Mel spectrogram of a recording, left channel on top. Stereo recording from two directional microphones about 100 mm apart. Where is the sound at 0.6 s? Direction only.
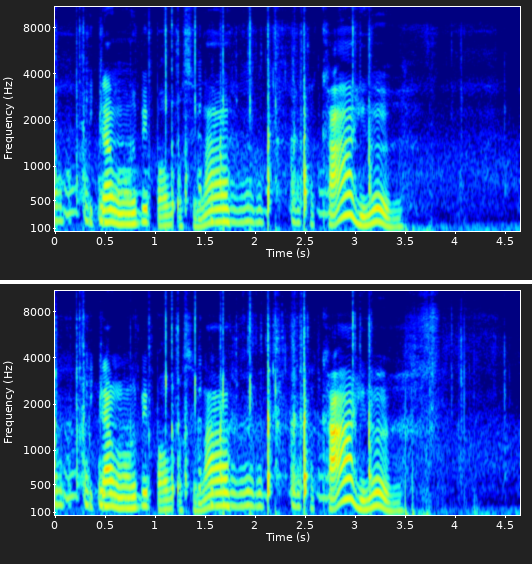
40° left (ahead or behind).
